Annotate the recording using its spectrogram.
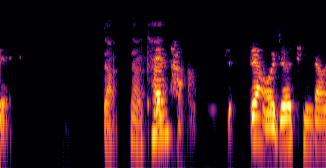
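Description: A woman speaks over an online call.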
